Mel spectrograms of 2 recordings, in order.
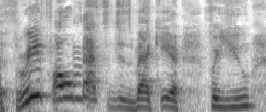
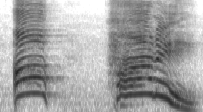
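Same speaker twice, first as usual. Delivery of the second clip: very high drawn-out "Oh, honey"; exclaim; 14 semitones higher, slower than usual. Real, not acted. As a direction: shoot way up in outrage. Exclaiming at the outrage.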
